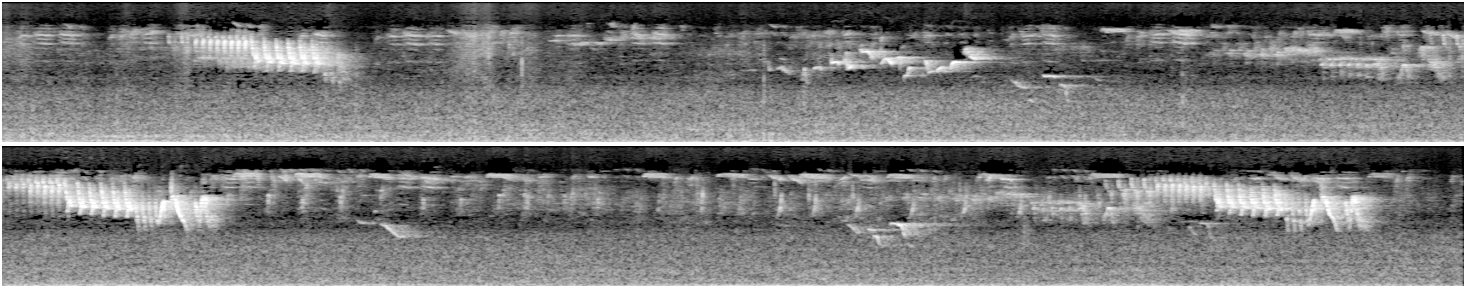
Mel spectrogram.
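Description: A songbird sings a loud, fast trill that falls in pitch, three times about twelve seconds apart. Shorter chirps from other birds come in between, over a steady low hum.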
